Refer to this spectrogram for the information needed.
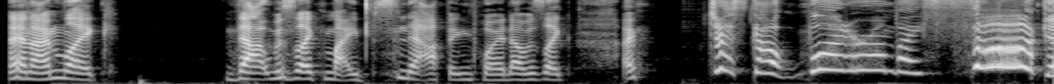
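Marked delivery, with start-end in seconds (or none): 3.9-6.5 high, loud and slow, stretched in fury; mad outburst. Retold or imitated. Reliving the snapping point at the sink, furious high wail. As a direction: wail it like the last straw. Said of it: "so mad".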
